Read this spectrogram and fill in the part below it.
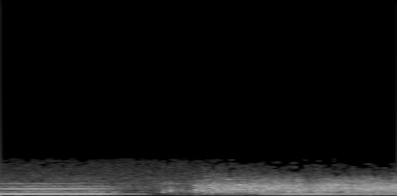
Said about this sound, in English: Wait a minute, what was that? The boat whistle, Mr. Pierce. You told me to get it and use it.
